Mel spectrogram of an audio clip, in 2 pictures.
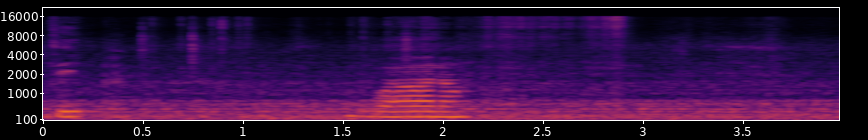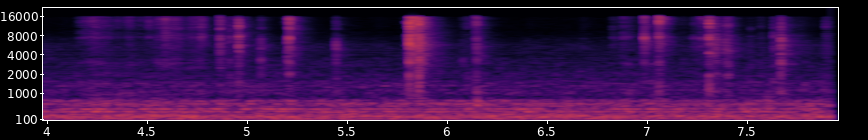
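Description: Tiny plastic beads click softly as they are pressed into place.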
